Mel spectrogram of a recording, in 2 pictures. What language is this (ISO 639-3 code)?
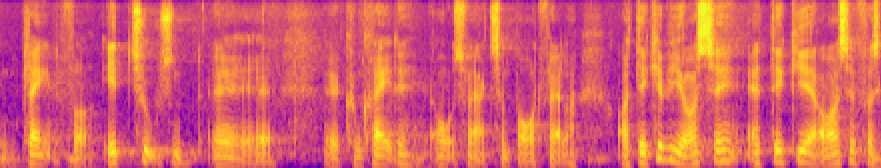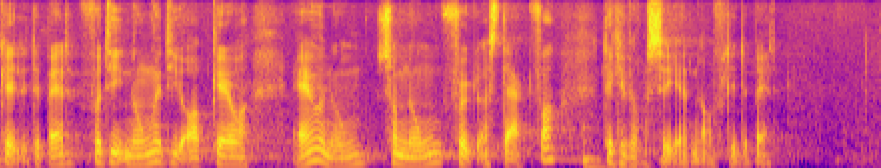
dan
